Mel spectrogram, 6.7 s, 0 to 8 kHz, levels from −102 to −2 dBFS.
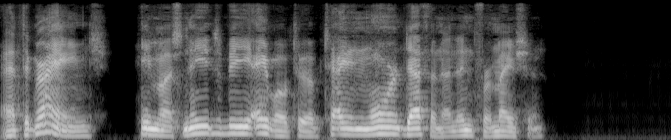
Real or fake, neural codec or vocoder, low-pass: fake; codec, 16 kHz in and 24 kHz out, 1.1 kbps, FireRedTTS-2 codec; 7.2 kHz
